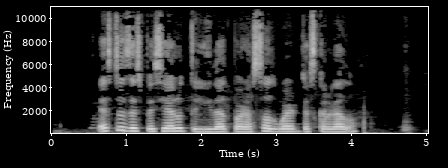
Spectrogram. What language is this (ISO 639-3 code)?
spa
